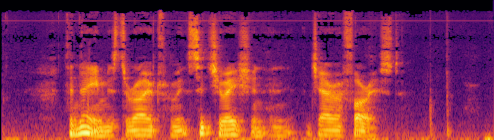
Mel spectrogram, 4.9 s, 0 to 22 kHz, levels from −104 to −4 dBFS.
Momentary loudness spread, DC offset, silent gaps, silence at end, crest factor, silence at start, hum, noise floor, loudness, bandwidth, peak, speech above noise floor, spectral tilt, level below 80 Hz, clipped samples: 13 LU; under 0.1%; none; 0 s; 16 dB; 0.05 s; none; -41 dBFS; -17 LUFS; 16.5 kHz; -2 dBFS; 24 dB; -4.5 dB/octave; -40 dBFS; under 0.1%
